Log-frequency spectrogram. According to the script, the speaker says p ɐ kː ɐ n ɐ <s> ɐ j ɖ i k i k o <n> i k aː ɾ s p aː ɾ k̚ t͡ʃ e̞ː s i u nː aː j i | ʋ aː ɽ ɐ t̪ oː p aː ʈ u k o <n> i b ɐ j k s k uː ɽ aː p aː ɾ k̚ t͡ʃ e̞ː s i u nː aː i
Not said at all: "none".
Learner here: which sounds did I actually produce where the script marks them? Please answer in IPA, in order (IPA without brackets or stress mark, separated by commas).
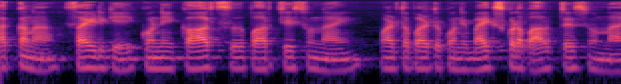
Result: s, nː, nː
